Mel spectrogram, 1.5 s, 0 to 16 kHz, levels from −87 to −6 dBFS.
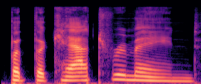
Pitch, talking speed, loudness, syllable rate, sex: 170 Hz, 160 wpm, -19 LUFS, 4.4 syllables/s, female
